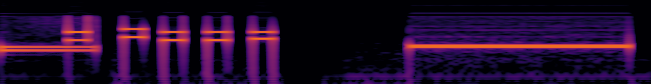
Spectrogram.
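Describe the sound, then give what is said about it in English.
A woman's phone number is dialed to call her again: a steady dial tone, then a quick series of touch-tone beeps, a brief pause, and a long steady call tone that rings on for about a second. No one speaks. “I'll dial her phone number and try one more time, okay?”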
